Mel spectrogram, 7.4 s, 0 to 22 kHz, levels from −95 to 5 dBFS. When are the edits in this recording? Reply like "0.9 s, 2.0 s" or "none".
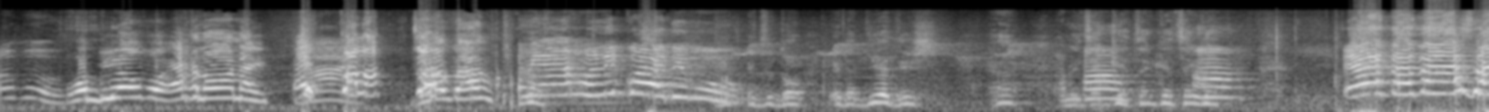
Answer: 2.6 s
